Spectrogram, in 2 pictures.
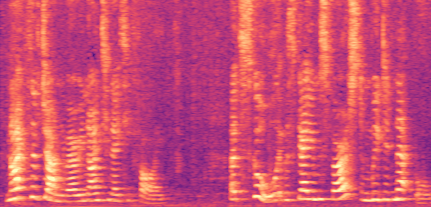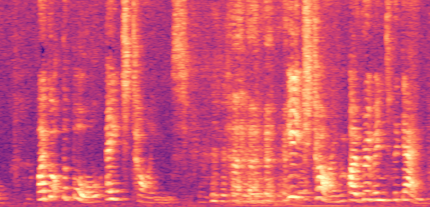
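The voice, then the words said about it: Cornish accent. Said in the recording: “when I read from this diary, I do a Cornish accent.”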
